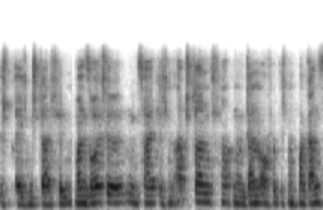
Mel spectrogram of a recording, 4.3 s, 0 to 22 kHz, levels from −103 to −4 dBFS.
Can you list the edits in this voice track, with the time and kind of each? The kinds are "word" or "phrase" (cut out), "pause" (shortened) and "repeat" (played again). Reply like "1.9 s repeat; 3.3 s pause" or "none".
0.9 s word; 1.8 s word; 3.1 s word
